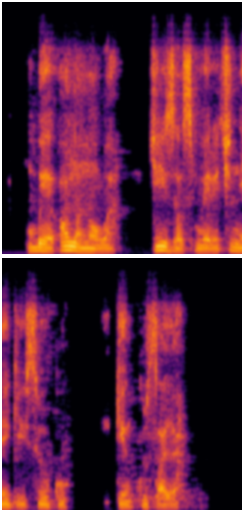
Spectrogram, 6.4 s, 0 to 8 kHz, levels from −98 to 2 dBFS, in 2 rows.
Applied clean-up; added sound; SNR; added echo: neural mask model Resemble Enhance denoiser.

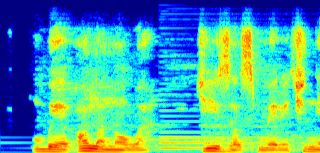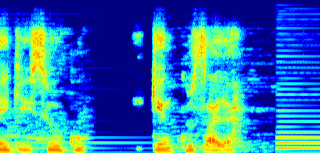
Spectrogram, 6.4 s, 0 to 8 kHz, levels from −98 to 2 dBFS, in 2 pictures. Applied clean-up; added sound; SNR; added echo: none; Acoustic guitar; 18 dB; none.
